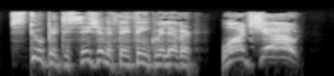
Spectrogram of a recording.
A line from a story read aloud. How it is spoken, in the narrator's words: Roland yelled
